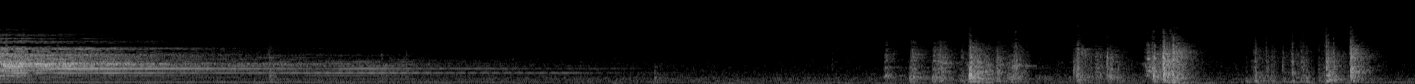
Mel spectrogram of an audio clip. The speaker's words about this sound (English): walked up to the heavy iron door of the temple in Kossa Street and pulled on the silk rope that hung from the high rafters over the door. A gong sounded deep inside the building.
